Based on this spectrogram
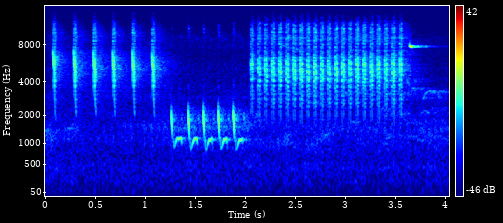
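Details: Wild sikatan londo producing a fast sequence: high sharp ticks, a few lower hooked whistles, then a long, even, rapid buzzy trill lasting about one and a half seconds, ending on a thin whistle.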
